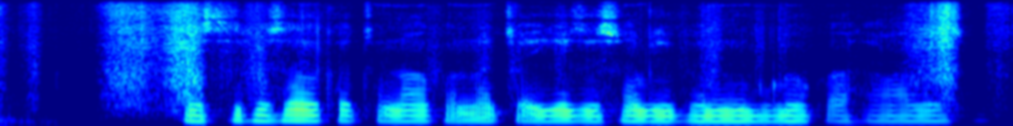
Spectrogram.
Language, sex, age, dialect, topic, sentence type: Hindi, male, 56-60, Kanauji Braj Bhasha, agriculture, statement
